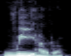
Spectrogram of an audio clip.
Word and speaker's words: vihara: Ervin itu sering digodain karena kalau kita bilang wihara gitu ya, itu kan tulisannya vihara, tapi kan bacanya wihara.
